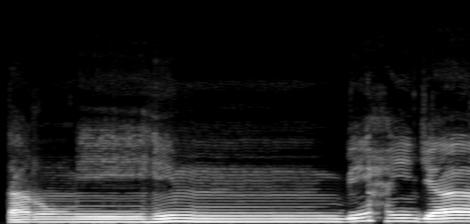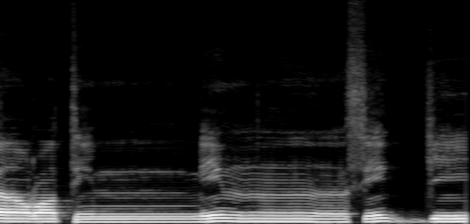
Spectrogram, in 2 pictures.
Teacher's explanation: ketika membaca tanwin langsung dimasukkan atau ditasdidkan ke huruf mim, · mim sukun bertemu dengan ba, maka hukum bacaannya adalah ikhfa syafawi. Cara membacanya yaitu samar-samar atau didengungkan. · Tarmihim mi mad tabi'i panjang 2 harokat. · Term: ilgham bi gunnah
